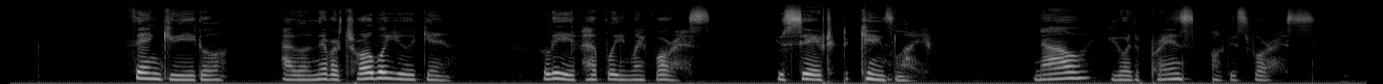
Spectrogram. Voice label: Karakter English, cheerful and energetic voice character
